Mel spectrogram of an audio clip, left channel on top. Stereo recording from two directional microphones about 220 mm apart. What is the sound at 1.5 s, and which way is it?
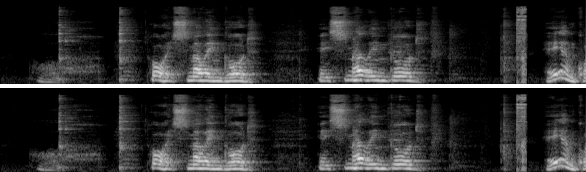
Speech, 25° left (ahead or behind).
